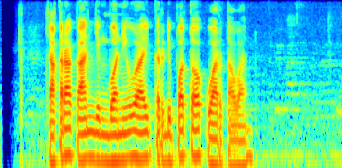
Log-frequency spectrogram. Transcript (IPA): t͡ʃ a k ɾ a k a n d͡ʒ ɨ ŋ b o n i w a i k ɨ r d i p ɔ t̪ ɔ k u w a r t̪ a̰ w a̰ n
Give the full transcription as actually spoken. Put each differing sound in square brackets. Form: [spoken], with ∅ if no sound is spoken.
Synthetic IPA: t͡ʃ a k ɾ a k a n d͡ʒ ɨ ŋ b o n i w a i k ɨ r d i p ɔ t̪ ɔ k u w a r t̪ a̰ w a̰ n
